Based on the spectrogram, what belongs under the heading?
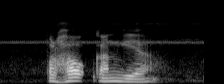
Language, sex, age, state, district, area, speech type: Santali, male, 18-30, West Bengal, Purulia, rural, spontaneous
